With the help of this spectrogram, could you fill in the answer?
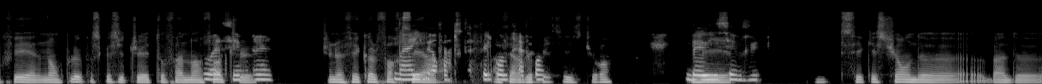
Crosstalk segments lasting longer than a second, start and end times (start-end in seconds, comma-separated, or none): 3.9-5.5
